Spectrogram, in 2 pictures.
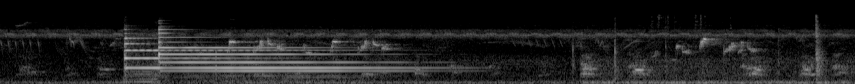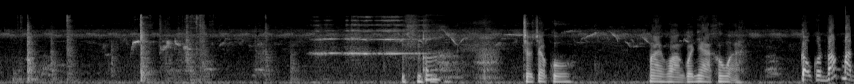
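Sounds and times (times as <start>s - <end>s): birds chirping: 0.0s - 17.0s
insect drone: 0.0s - 17.0s
doorbell chime: 1.3s - 4.6s
metal gate latch clicking: 8.1s - 12.4s.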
